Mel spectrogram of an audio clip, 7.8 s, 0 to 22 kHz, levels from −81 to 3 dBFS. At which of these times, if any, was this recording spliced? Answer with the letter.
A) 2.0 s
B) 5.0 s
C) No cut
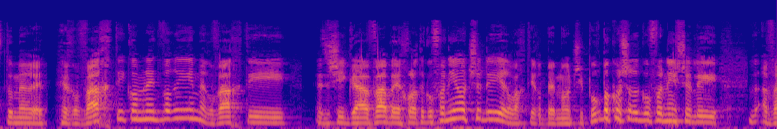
C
